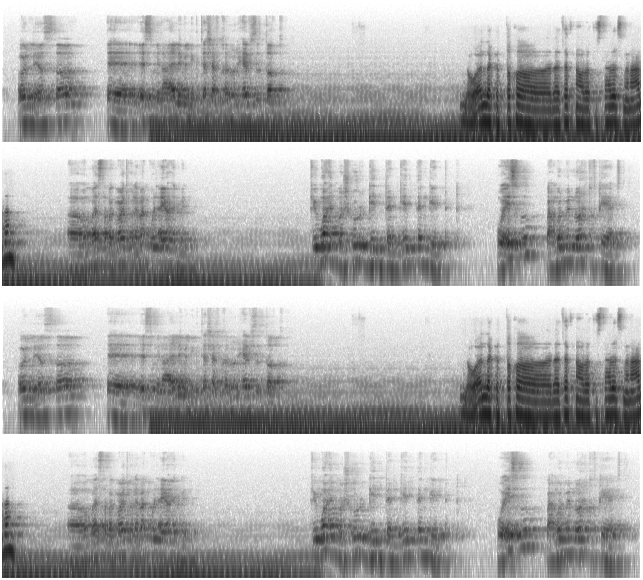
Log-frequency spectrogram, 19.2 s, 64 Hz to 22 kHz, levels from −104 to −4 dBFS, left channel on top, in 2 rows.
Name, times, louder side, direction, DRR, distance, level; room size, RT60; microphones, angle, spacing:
voice 1, 0.2-1.2 1.6-4.2 10.6-12.4 14.2-16.2 17.0-18.9, left 2 dB, 75° left, 3 dB, 7.0 m, -34 dB
sound 1, 2.2-14.3, left 1 dB, 45° left, 4.2 m, -32 dB
voice 2, 6.9-9.8, equal, ahead, 11 dB, 0.9 m, -23 dB
29.0 x 13.5 x 9.1 m, 0.76 s
head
